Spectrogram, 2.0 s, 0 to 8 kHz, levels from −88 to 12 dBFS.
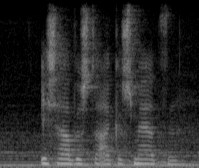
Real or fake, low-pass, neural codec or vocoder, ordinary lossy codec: real; none; none; none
